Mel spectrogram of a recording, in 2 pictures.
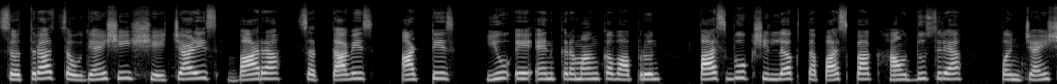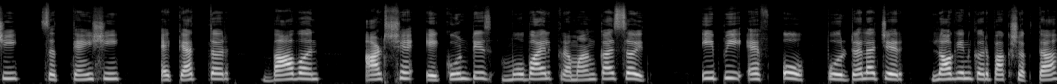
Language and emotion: Goan Konkani, neutral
